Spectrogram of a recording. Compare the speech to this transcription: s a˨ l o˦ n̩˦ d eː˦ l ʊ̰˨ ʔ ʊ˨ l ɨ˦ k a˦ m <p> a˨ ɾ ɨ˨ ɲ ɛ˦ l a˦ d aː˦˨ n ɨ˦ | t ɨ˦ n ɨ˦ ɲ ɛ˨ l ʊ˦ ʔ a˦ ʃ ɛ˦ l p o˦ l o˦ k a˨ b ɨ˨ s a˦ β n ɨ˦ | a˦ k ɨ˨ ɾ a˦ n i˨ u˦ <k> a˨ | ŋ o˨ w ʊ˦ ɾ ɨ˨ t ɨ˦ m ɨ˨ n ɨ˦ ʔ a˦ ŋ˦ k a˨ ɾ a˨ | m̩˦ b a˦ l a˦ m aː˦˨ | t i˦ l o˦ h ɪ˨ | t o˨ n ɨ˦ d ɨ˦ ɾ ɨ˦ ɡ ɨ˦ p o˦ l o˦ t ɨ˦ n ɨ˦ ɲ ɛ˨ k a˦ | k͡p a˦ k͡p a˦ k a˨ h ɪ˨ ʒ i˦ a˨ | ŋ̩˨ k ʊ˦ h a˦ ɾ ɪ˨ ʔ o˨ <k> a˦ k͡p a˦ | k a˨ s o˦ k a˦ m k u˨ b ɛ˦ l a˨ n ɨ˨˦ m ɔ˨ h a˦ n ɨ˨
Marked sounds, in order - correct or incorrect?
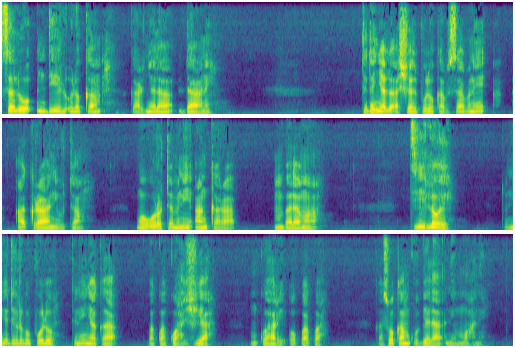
incorrect: k, incorrect: t, incorrect: k͡p

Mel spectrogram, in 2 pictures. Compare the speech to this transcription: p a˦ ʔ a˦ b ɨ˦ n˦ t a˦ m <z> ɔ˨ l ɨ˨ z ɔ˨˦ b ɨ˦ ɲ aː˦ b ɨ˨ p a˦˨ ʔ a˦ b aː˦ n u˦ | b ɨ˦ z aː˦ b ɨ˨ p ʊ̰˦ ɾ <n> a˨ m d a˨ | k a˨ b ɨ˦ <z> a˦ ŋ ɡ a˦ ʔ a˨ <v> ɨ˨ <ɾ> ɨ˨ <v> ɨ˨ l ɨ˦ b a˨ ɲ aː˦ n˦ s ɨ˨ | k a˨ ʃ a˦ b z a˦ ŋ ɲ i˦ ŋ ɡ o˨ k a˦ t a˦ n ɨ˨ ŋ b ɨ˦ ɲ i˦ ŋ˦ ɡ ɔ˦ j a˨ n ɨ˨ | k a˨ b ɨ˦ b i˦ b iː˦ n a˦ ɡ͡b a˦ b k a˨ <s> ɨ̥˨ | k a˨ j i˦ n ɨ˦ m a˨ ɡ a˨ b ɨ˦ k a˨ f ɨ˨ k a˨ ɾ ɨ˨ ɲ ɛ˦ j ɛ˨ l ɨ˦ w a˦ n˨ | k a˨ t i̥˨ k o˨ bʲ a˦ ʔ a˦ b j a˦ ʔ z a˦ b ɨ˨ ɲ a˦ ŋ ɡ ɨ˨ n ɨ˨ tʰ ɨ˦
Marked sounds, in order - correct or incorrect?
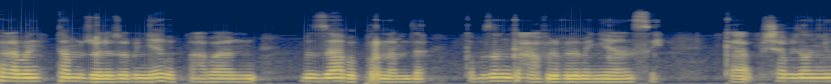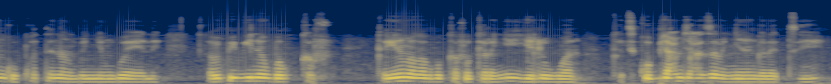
correct, correct, correct, correct, incorrect: l, correct, incorrect: f

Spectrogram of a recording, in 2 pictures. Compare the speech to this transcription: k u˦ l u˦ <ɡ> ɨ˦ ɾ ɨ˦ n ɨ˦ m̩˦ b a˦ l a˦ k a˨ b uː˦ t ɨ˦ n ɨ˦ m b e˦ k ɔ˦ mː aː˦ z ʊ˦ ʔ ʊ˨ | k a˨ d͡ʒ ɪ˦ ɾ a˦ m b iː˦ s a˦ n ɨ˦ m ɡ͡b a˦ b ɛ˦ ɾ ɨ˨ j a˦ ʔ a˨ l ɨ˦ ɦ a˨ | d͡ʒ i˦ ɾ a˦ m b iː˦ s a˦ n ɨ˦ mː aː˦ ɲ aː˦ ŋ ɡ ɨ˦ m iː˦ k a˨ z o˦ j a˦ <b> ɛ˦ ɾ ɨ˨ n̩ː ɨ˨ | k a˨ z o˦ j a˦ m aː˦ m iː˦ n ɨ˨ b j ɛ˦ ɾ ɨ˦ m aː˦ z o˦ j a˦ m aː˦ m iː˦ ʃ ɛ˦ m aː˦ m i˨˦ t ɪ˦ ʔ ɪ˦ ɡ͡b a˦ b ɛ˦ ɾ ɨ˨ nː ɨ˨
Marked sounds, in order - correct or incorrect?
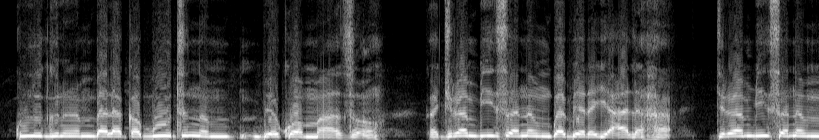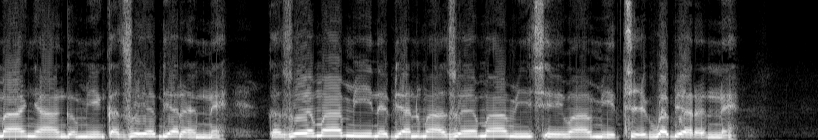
correct, correct

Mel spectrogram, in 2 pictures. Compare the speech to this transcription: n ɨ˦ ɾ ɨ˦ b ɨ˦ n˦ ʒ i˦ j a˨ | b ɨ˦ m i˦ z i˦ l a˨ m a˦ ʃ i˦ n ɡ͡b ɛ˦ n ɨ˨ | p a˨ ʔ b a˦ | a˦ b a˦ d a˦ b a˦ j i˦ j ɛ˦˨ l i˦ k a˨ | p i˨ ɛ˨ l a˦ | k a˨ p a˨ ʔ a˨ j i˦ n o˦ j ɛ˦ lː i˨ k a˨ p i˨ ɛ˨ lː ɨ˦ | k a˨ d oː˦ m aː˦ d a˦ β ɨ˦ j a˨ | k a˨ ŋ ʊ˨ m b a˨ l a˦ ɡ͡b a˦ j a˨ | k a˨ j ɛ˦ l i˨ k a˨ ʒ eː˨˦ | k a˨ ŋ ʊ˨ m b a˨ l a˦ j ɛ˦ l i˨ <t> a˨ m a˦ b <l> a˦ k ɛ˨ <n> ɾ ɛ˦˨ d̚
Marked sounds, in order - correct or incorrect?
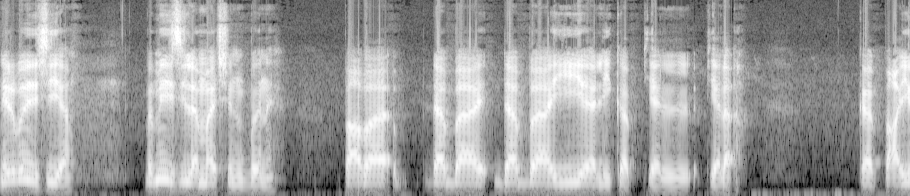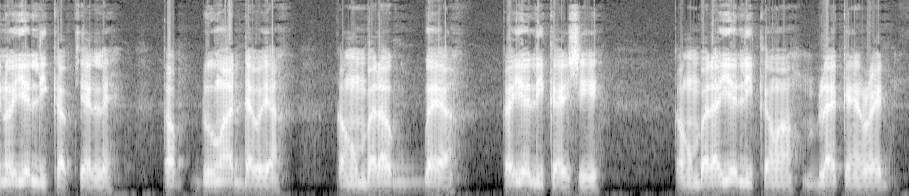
incorrect: k, correct, correct

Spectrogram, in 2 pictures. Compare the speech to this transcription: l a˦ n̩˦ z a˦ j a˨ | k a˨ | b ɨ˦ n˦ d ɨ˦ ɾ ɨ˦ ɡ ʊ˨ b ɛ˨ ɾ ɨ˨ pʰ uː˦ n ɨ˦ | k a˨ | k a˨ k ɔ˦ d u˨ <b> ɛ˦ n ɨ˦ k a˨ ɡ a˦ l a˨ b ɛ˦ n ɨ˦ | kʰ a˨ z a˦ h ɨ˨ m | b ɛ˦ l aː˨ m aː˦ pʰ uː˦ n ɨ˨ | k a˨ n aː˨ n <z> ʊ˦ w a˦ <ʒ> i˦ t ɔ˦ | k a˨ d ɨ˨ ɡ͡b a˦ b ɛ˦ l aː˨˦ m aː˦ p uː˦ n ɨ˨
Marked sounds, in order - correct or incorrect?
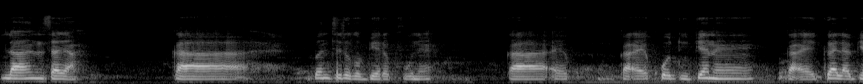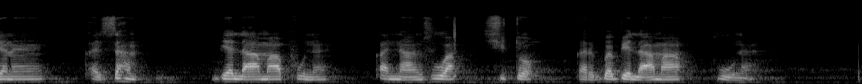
correct, correct, incorrect: ʃ

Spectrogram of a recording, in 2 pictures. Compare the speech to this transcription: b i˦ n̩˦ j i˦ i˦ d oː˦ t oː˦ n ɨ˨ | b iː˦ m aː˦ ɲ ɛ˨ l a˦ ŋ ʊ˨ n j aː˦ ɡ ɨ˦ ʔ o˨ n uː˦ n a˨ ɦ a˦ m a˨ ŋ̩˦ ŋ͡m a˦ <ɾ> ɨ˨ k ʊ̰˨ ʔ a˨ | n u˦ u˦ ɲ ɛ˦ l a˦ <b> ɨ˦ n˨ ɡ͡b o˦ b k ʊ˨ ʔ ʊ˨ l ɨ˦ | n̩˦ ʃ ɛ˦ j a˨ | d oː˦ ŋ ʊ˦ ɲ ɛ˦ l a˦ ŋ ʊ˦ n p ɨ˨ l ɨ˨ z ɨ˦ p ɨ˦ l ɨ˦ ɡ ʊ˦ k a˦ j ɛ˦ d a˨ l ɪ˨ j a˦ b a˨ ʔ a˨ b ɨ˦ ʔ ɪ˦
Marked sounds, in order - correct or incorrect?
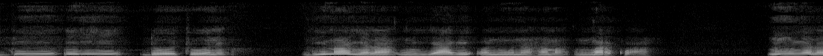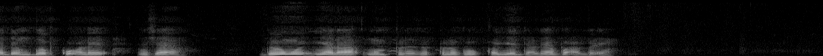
correct, incorrect: d

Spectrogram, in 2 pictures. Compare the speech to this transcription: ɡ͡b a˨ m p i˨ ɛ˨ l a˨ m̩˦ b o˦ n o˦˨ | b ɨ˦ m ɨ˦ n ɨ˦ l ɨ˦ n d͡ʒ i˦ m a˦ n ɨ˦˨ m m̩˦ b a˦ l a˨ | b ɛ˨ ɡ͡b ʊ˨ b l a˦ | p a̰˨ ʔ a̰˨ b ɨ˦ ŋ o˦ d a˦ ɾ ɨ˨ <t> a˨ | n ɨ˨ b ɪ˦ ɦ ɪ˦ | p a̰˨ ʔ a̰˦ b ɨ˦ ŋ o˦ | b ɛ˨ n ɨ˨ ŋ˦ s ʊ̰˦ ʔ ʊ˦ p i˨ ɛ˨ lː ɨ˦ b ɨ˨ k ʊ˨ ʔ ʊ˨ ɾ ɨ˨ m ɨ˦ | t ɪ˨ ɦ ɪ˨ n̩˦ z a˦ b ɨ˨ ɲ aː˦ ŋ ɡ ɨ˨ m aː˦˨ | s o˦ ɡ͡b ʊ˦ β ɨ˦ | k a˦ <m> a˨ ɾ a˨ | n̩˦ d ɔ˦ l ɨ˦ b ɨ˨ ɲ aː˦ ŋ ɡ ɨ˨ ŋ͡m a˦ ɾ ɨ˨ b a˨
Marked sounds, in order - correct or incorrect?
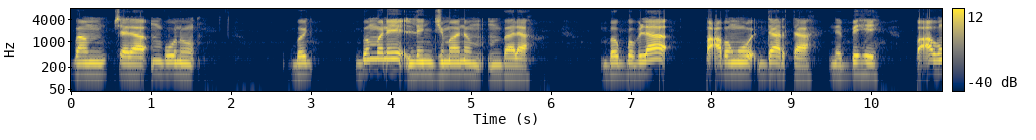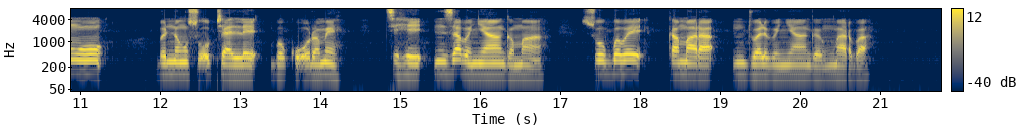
correct, correct

